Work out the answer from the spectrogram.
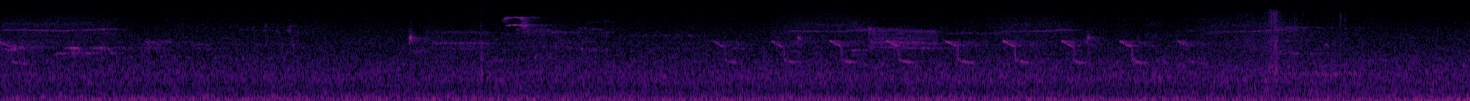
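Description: Birds calling over a steady outdoor background hiss: thin whistled calls throughout, and in the middle a run of about eight short downward-slurred notes, evenly spaced a little over half a second apart.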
